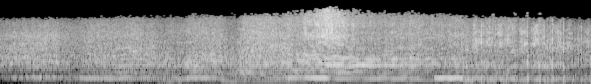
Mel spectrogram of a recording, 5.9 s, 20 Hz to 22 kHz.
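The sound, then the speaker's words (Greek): A Porsche 911 sports car engine revs loudly and steadily for several seconds, its pitch rising and falling with a brief surge in the middle, with no talking. “Ένα αυτοκίνητο πολυτελές, φορά αυτοκίνητο ψηλών επιδόσεων.”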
